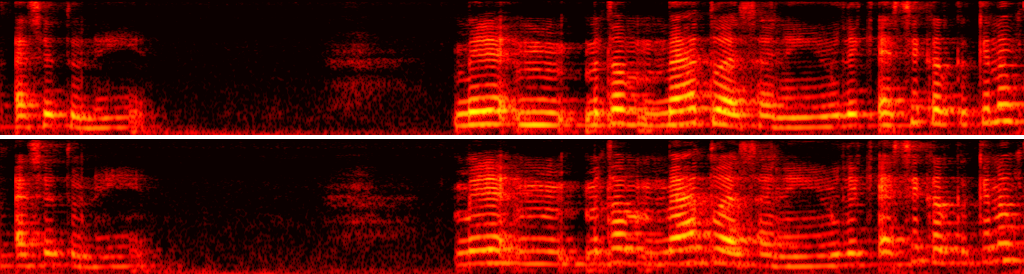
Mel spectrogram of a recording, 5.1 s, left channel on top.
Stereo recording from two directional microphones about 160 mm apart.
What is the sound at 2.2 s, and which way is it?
A woman's voice, 45° left (ahead or behind).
